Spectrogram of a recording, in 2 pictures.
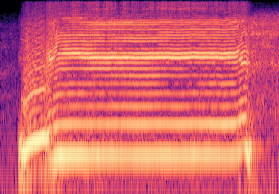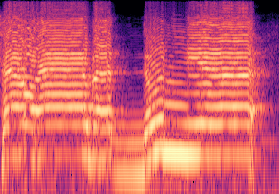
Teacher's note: الدنيا مقللة يعني إمالة قليلة، لأنها من الكلمات الخمس والثلاثين التي يقللها البصري قولا واحدا.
